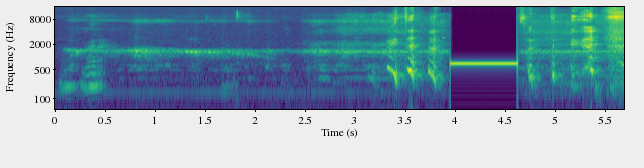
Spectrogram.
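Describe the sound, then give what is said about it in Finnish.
Muffled noise of a neighbour's bathroom renovation heard through the wall: a steady whining hum, then harsh scraping, grinding bursts, a sharp electronic beep, and more clattering work noise, fairly loud and continuous. “Onko, siis oikeesti toi kuulostaa ihan niin kuin se tekisi jotain kylpyhuoneen remonttia tyyliin.”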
